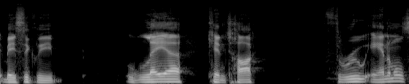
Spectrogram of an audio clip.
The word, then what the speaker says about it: Leah: Sorry. It's spelled Leah. Her name is Leia, because Charlie thinks about Princess Leia every time from Star Wars. – And every time that it's said, he thinks of it as Leia. But later we learn from what's her name, Dora, that it's spelled L-E-A-H.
